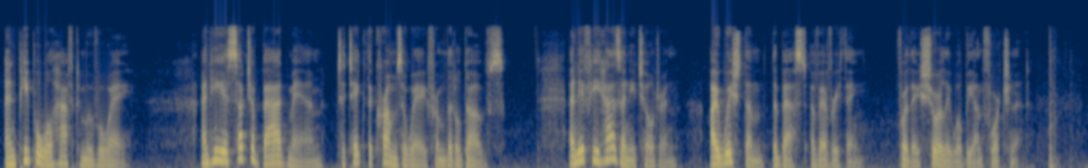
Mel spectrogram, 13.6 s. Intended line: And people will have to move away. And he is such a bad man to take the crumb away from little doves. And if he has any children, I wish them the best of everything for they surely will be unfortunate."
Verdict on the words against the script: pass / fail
fail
